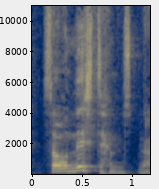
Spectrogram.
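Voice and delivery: laughing while talking. Stumbling over the word demonstration during a demonstration, laughing while talking. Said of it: "I can't stop laughing".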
